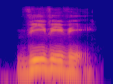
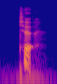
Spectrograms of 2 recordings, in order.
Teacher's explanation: But the T into is voiceless, just air, to. Okay. Because your mouth is already getting ready for that voiceless T, it's easier to make the sound before it voiceless too.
